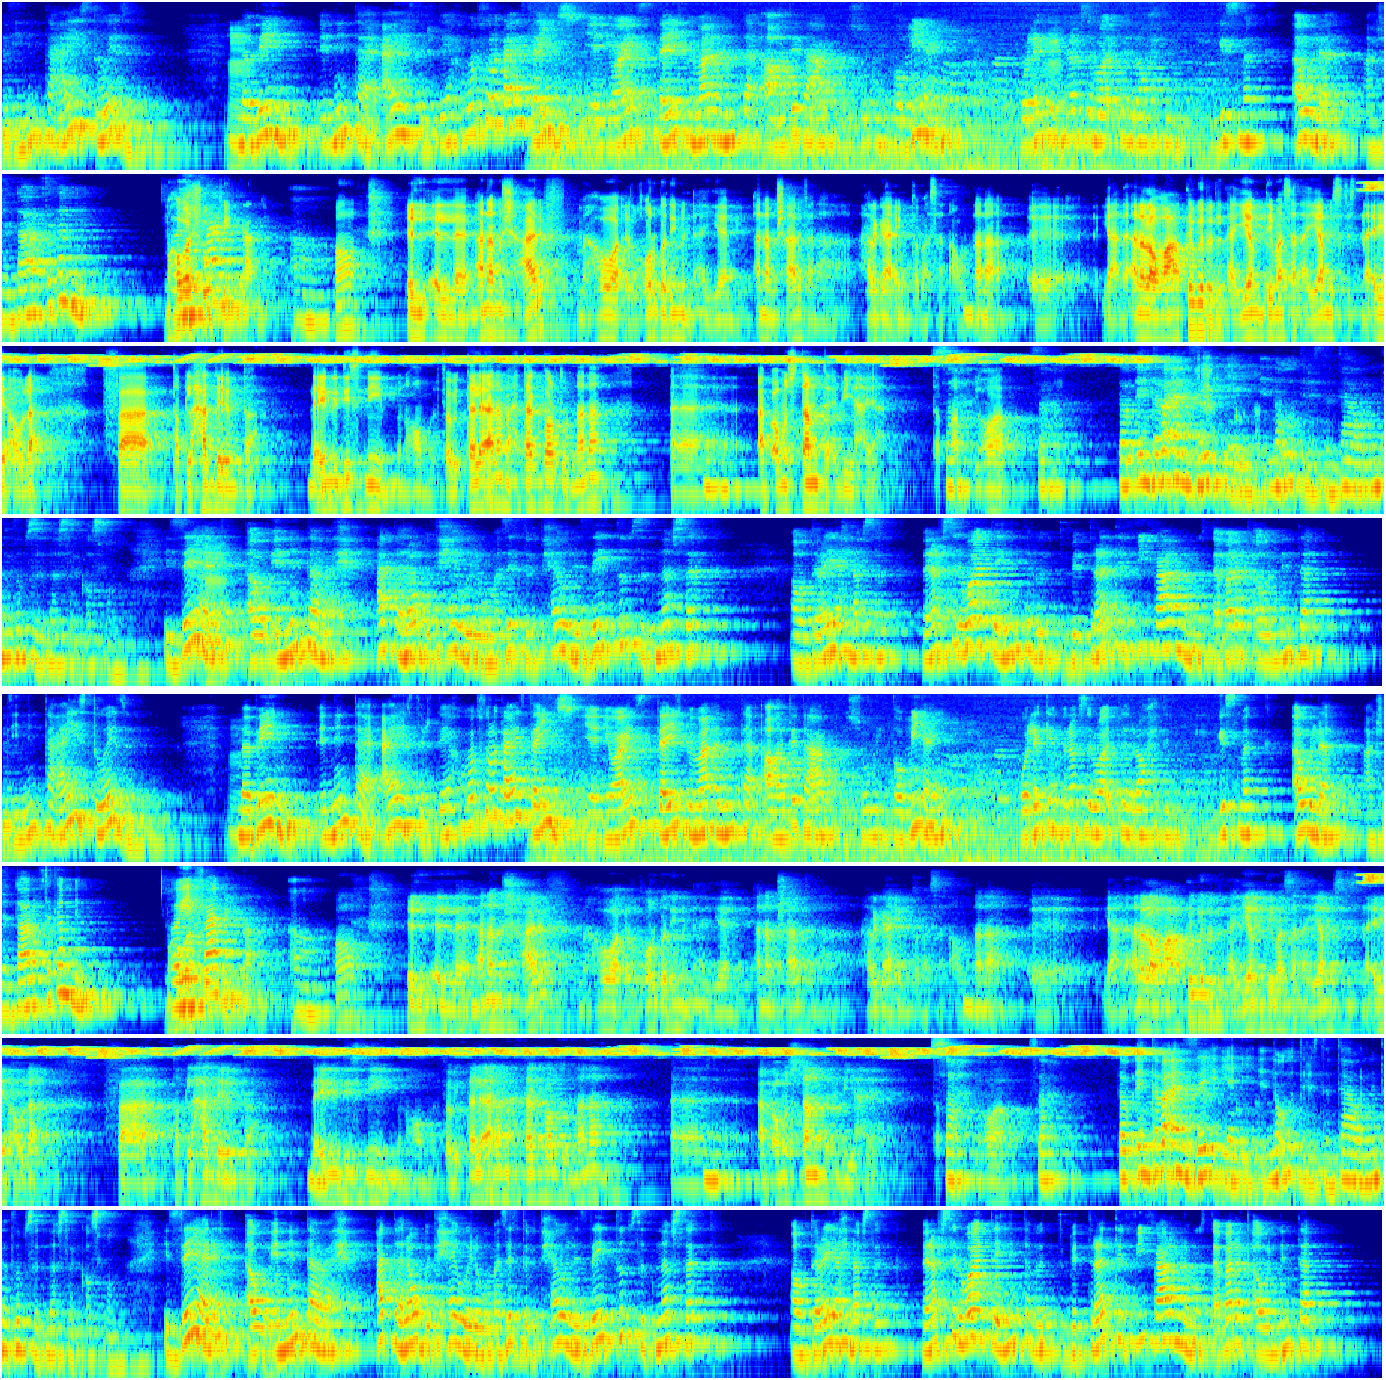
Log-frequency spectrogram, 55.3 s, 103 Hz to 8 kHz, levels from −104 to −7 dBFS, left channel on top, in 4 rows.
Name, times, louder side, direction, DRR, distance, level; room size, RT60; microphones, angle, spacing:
voice 1, 0.0-1.5 2.3-9.5 10.2-12.5 12.9-13.4 13.6-14.7 15.5-16.1 16.7-17.1 23.4-23.7 30.7-31.0 34.6-35.1 36.9-37.3 38.0-38.2 38.8-44.9 45.2-48.4 49.3-50.3 50.7-54.5, right 2 dB, 90° right, 4 dB, 0.8 m, -38 dB
sound 1, 5.2-12.4, equal, 5° left, 0.7 m, -45 dB
voice 2, 15.4-16.3 17.1-23.8 24.1-24.4 24.8-30.2 30.7-33.7 34.3-34.9 35.2-36.5 37.1-37.7 43.5-43.7, left 7 dB, 70° left, 11 dB, 0.3 m, -37 dB
sound 2, 27.4-39.1, right 2 dB, 35° right, 0.9 m, -33 dB
7.9 x 4.1 x 3.3 m, 1.2 s
head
